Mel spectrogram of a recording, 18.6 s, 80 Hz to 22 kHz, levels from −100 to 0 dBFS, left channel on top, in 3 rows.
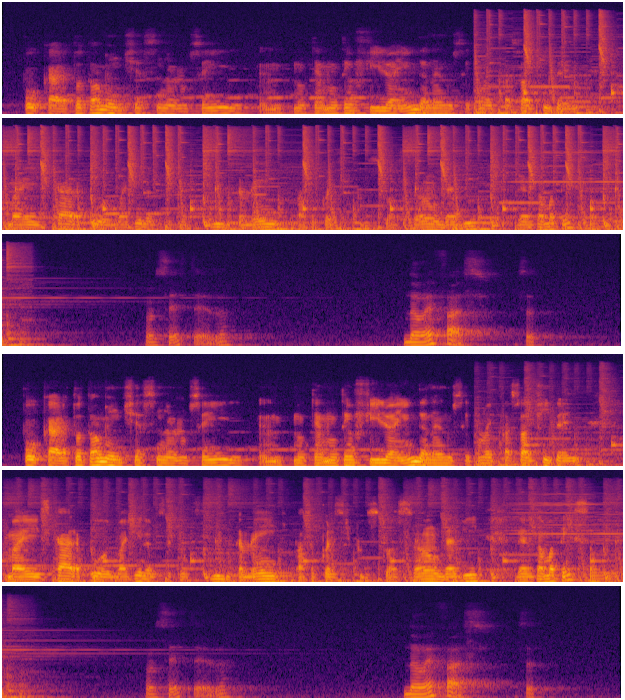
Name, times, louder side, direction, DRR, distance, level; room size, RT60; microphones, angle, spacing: voice 1, 0.2-12.4, right 5 dB, 70° right, 0.4 m, -26 dB
sound 1, 0.6-8.4, left 2 dB, 25° left, 2.2 m, -46 dB
sound 2, 4.7-12.7, left 3 dB, 70° left, 1.0 m, -32 dB
sound 3, 11.0-14.3, right 3 dB, 85° right, 1.3 m, -43 dB
voice 2, 13.9-14.7 16.4-17.3 17.7-17.8, left 1 dB, 10° left, 0.4 m, -31 dB
17.0 x 6.1 x 3.3 m
head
